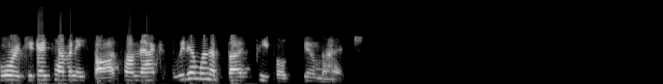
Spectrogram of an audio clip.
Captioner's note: silence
